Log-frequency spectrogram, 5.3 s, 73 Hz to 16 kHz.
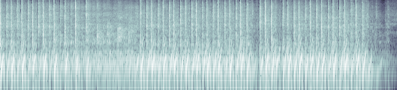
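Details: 1997 Harley-Davidson Heritage Softail Springer, sitting since 2002, just revived and oil now reaching the lifters: loud, lumpy V-twin beat through open pipes, steady and even at fast idle before shutting off. Normal running; pump not working, carbs still to be done.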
